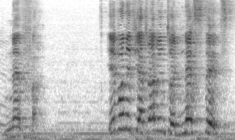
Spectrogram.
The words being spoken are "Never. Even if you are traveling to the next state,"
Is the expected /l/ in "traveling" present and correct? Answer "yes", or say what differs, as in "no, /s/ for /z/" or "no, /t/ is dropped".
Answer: no, /l/ is dropped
